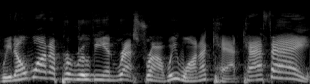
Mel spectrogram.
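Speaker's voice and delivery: territorial neighborhood guy voice.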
